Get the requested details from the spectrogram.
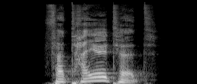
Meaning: inflection of verteilen: 1. second-person plural preterite 2. second-person plural subjunctive II
- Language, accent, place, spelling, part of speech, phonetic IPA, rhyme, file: German, Germany, Berlin, verteiltet, verb, [fɛɐ̯ˈtaɪ̯ltət], -aɪ̯ltət, De-verteiltet.ogg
